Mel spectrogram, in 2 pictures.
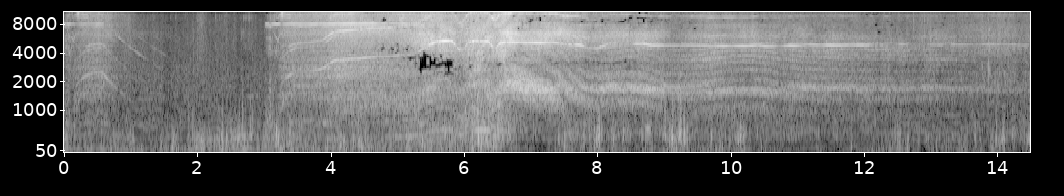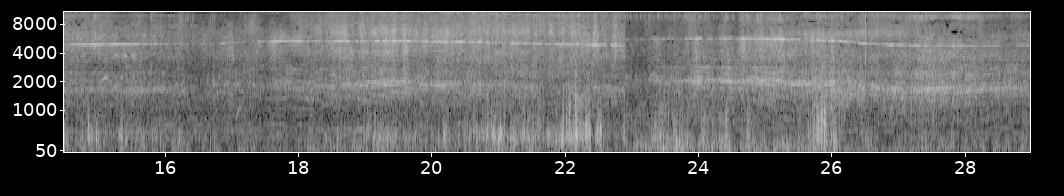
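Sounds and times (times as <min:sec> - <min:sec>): model jet motor whining: 0:00.0 - 0:28.9.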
